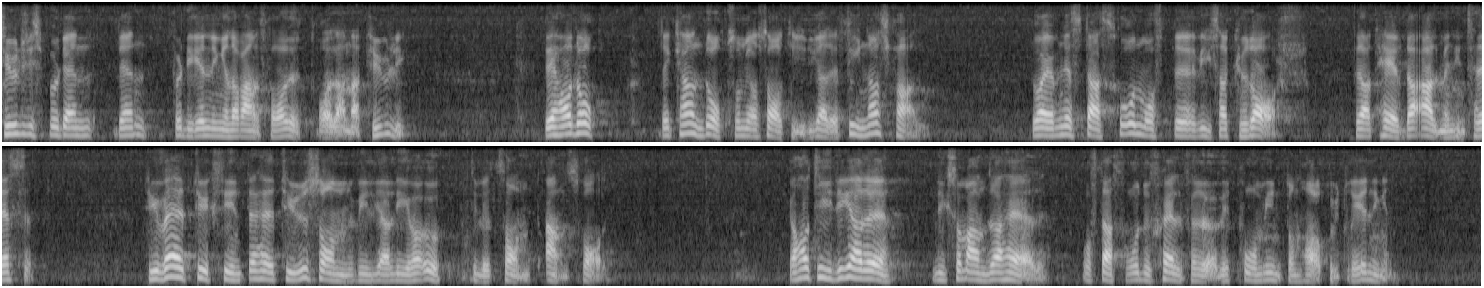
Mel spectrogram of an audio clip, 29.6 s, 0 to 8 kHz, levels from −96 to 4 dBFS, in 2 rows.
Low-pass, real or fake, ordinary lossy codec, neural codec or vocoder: 7.2 kHz; fake; none; vocoder, 22.05 kHz, 80 mel bands, HiFi-GAN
